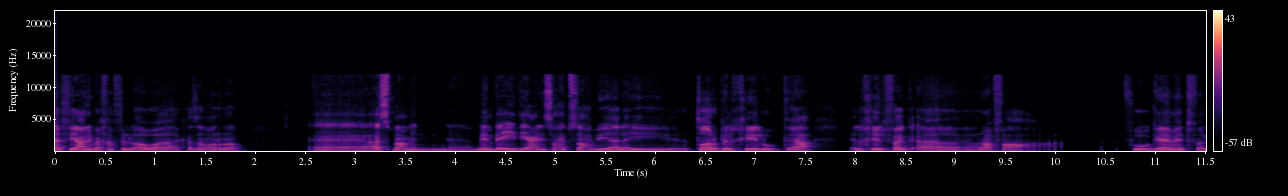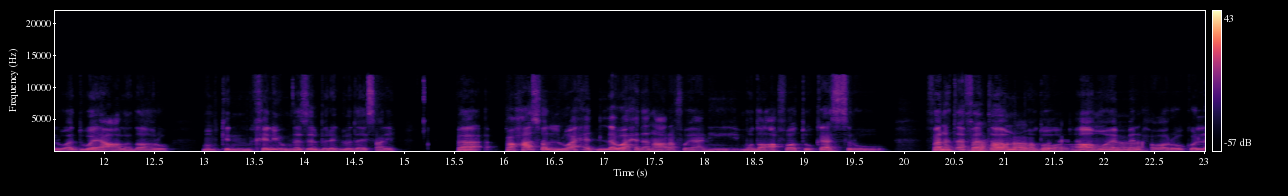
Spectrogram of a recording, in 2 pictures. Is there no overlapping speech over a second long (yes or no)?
no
